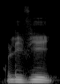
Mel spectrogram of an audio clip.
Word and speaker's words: Olivier: got to get well once it becomes Olivier the AR silent Olivier Olivier but I called him Olivier and he didn't like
